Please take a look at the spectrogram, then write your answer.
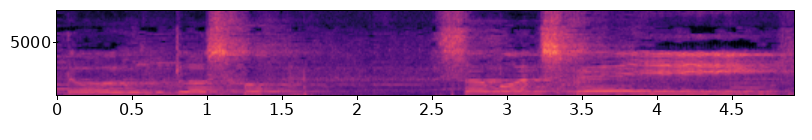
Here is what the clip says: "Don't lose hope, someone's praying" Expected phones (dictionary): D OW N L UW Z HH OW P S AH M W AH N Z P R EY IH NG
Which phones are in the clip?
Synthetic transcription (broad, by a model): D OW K L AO S HH OW P S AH M W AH N S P R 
